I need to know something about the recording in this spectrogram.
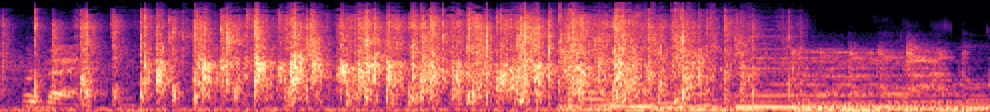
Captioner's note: applause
